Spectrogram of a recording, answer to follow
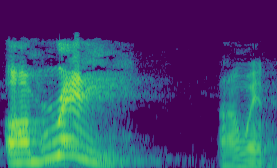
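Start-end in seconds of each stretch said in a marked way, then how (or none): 0.0-0.9 loud, high excited announcement; retold pumped-up cry; pumped, imitated. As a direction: burst out with it like she's leapt from her seat. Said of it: "She was so pumped".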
